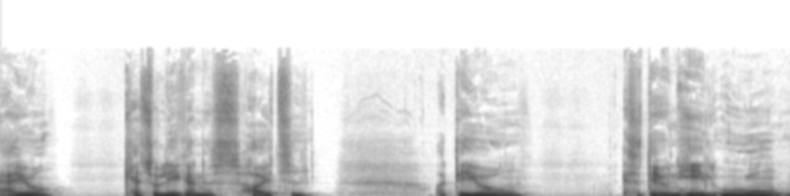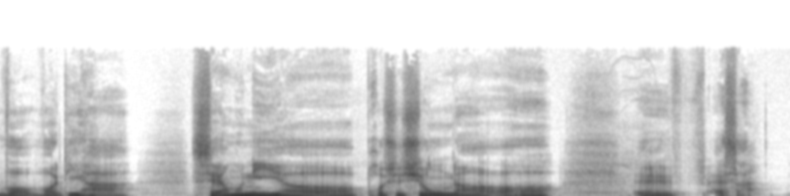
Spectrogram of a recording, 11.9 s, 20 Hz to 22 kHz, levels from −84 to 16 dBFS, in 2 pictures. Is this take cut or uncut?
uncut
